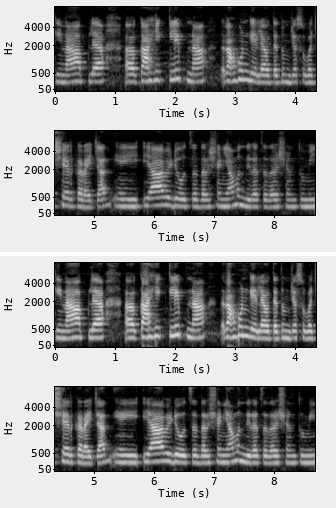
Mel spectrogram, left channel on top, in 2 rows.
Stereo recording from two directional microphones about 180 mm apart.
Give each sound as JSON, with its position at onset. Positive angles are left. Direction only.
{"t": 0.0, "sound": "a woman's voice", "side_deg": -25}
